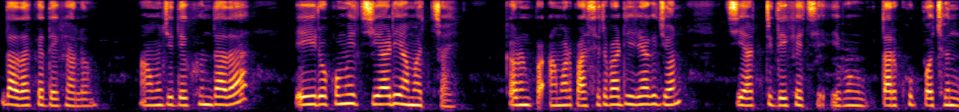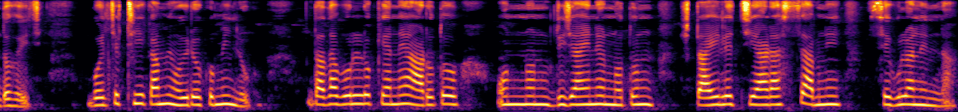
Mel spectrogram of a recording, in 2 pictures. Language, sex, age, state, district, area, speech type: Bengali, female, 45-60, West Bengal, Hooghly, urban, spontaneous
